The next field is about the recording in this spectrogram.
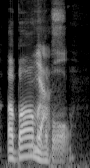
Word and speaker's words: abominable: Isn't that Abominable Snowman? Am I saying that right? – Yes. Abominable. Yes. Think of it like this. Sorry to cut you off, but, like, you know, you have a bomb, like a bomb that detonates, right, and blows people up, and put it in a bowl.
